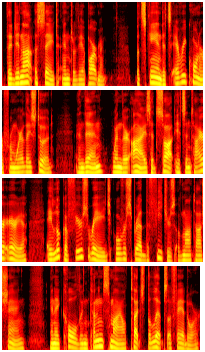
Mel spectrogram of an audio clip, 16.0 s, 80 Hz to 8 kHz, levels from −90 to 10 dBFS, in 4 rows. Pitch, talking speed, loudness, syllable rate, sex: 135 Hz, 185 wpm, -19 LUFS, 5.2 syllables/s, male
